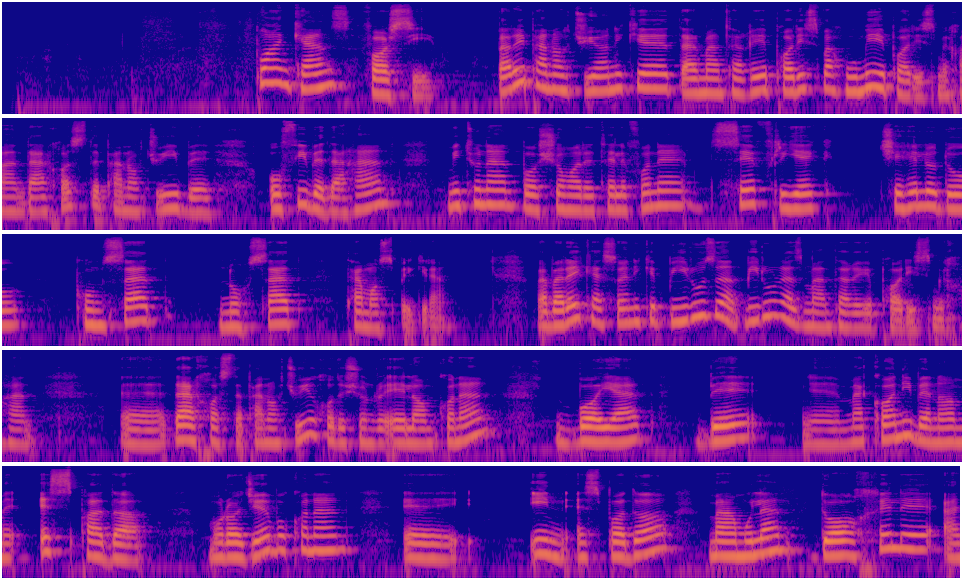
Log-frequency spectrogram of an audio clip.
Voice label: farsi; spada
